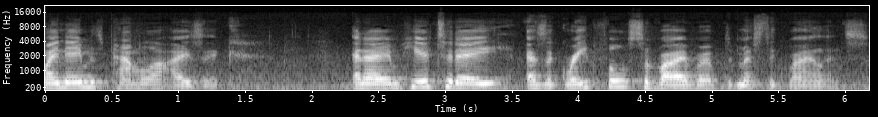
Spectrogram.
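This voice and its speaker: A woman speaks at a medium pitch and a moderate pace with ordinary pitch variation. She has a normal speaking voice. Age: 60s. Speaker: domestic violence survivor, teaching artist. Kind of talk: testimony speech. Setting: awards luncheon stage.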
